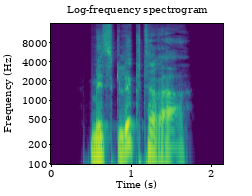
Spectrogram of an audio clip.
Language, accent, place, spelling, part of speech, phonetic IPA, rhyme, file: German, Germany, Berlin, missglückterer, adjective, [mɪsˈɡlʏktəʁɐ], -ʏktəʁɐ, De-missglückterer.ogg
- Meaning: inflection of missglückt: 1. strong/mixed nominative masculine singular comparative degree 2. strong genitive/dative feminine singular comparative degree 3. strong genitive plural comparative degree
